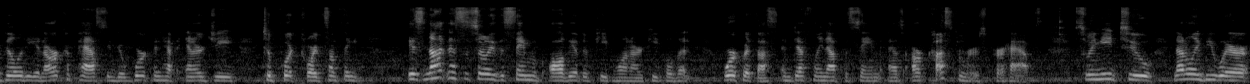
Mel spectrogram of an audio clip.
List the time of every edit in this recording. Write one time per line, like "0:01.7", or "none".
0:06.4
